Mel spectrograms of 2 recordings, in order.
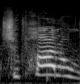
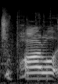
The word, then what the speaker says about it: Chipotle: right we got that chipotle ranch set up over there I know it's not Chipotle it's Chipotle but like I said I don't care that's how it's spelled but we got another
